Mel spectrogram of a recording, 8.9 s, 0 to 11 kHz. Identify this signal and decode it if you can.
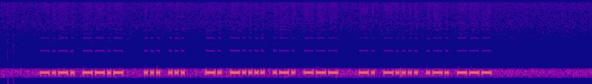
Morse code, heard as a keyed tone, about 26 wpm, 470 Hz. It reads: CQ SS N6RO N6RO
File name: contests / ss-cw-k5tr-op-n5rz -0900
